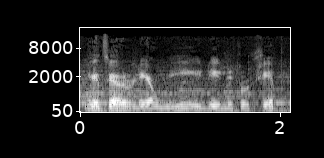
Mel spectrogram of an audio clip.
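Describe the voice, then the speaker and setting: A man's voice: medium pitch, animated, moderate pace, music in the background, close to an everyday voice. A man doing a timid, servile storybook butler. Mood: anxious hope. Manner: hesitant, servile, anxious. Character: nervous, deferential male palace butler in a storybook. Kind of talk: children's story character voice.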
